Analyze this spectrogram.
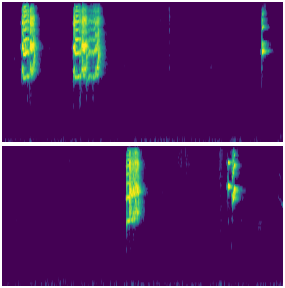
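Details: Harsh, loud screeches from a lovebird colony, given singly or in pairs with silent gaps of one to two seconds, plus a brief high chip.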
